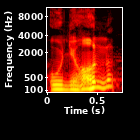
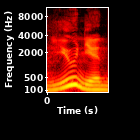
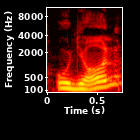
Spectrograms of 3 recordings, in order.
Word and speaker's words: Union: called Union Berlin but we gotta go on Union because that's the German pronunciation they're not Union they're Union so uh that's fun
